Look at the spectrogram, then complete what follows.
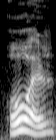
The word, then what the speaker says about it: hour: होवर, एट द 11th ओवर का हमें क्या बताना है, ईडियम बताना है। देखिए यहाँ पर होवर को हम होवर ना बोलकर ओवर बोलें क्योंकि एच इसमें साइलेंट है, तो ओवर होगा ये, एट द 11th ओवर।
